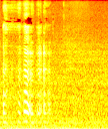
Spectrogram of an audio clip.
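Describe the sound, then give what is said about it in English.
A single drawn-out yawn from someone driving, a breathy voiced sound that rises and falls in pitch for about a second before trailing off over a steady low rumble. “And here I go yawning.”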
